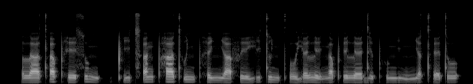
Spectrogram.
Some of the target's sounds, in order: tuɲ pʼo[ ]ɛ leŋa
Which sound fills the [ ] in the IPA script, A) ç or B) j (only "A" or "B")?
B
